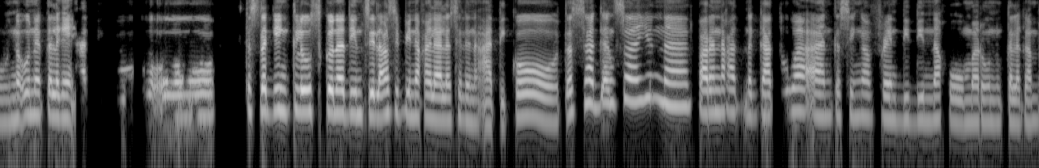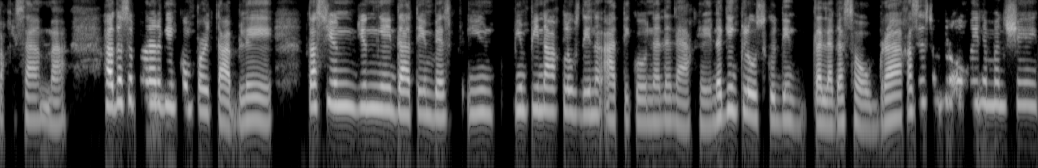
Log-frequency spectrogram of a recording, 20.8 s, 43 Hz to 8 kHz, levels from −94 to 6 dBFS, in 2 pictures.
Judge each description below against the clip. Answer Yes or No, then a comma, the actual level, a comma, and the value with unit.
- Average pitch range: No, wide, 5.7 semitones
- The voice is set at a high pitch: Yes, high, 225 Hz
